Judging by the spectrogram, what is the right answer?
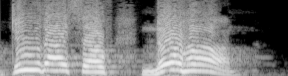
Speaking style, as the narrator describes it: Paul called out

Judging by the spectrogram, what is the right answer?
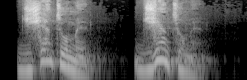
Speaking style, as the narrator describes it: He was almost out of control as he whispered

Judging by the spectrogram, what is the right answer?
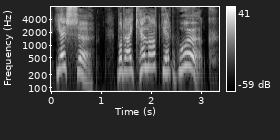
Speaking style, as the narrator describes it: still whining

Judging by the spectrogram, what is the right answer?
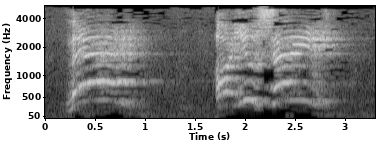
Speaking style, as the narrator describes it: John Harper called out

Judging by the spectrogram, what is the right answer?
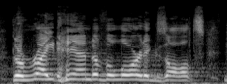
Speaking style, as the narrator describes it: The priests in the temple shout

